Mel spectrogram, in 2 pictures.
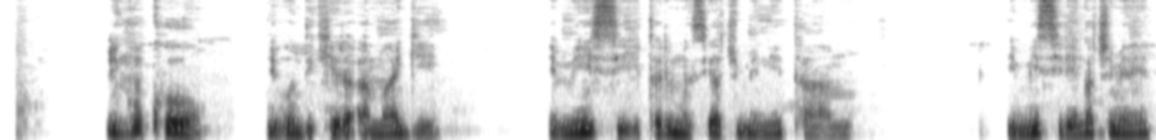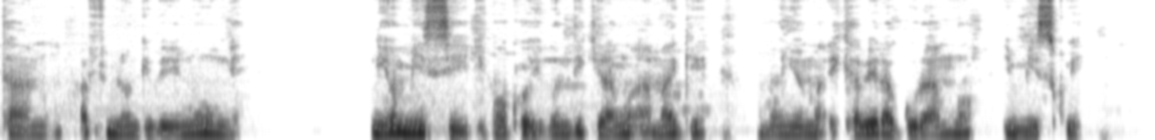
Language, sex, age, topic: Rundi, male, 25-35, agriculture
